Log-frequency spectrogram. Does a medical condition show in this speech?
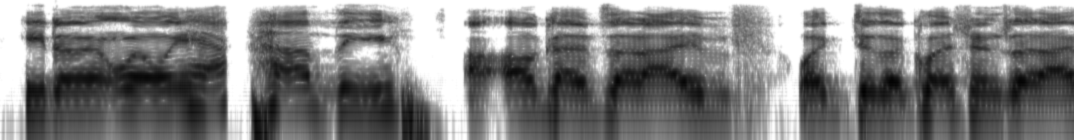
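Yes: cerebral palsy; uses a chair.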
